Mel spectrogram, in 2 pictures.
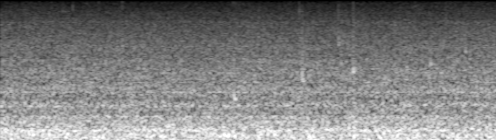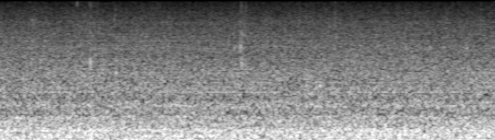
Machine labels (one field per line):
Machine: pump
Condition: normal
